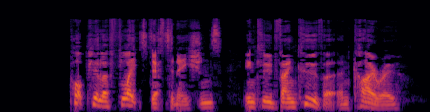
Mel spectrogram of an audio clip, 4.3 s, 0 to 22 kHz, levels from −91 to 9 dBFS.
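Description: HE-AAC compression, throughout the speech, is the likely cause of the heavy coding damage. Only the lower spectrum is truly coded, and the treble is rebuilt by copying lower bands upward. Nothing reaches above about 11.8 kHz, which fits a very low bitrate near 16 kbps. The synthetic top end leaves sibilants gritty and lispy.

Pre-echo at 0.86 s is an 18 ms smear before a sharp attack. The codec spread its quantisation noise across the whole transform block, so noise sized for the loud onset leaked into the quiet gap just ahead of it. A brief hiss arrives early and blunts the attack.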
